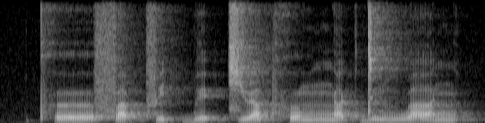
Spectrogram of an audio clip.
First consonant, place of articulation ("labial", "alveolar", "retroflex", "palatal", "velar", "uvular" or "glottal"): labial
